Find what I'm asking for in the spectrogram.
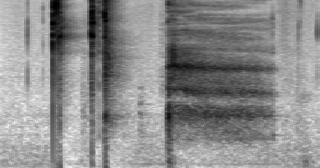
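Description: A beer can being cracked open: a few sharp metallic clicks from the tab, then a crisp pop followed by about a second of bright, steady fizzing hiss. No one speaks.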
